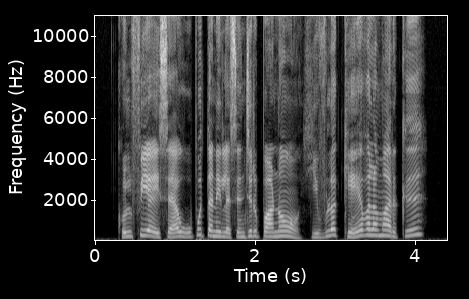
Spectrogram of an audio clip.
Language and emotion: Tamil, disgusted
